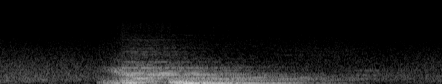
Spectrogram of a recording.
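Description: A short musical fanfare plays and fades out.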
